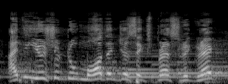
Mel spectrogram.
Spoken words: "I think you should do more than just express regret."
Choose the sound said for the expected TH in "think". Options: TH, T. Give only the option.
T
